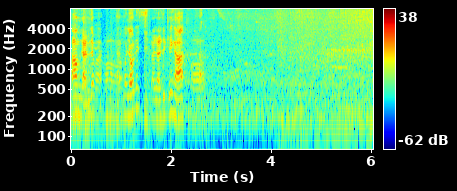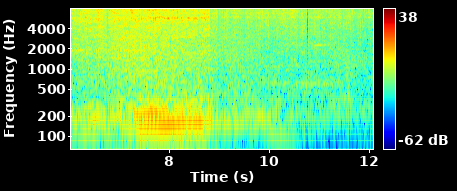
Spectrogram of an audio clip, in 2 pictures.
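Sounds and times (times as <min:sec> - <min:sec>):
traffic hiss: 0:00.0 - 0:12.0
motor vehicle engine running: 0:03.9 - 0:12.0.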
